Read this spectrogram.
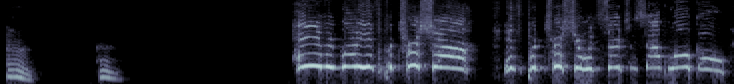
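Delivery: very high, bubbly receptionist voice, hammed up; Patricia voice. Recording a voicemail greeting as Patricia, high and gushing. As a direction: chirp it out like an over-excited greeter. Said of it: "Do I sound like Patricia?".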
